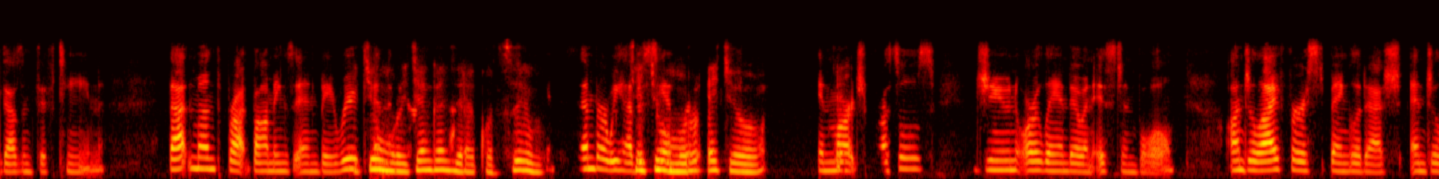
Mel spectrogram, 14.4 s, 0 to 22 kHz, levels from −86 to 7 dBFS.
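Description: Speech drops out four times: 3.87 to 4.9 s, 5.44 to 5.83 s, 6.69 to 7.87 s, and 8.73 to 8.96 s. The deepest dips reach roughly 30 to 40 dB. The likely cause is speech suppressed in double talk. The echo canceller mistook the talker for echo and muted it.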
